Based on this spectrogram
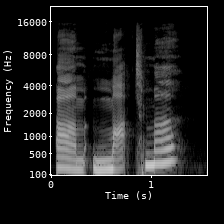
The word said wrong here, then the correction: Mamta: Koffelbot, I believe. Matma. And it's all over social media, everywhere, her picture. And I'm telling you. – I'm reading Mamta.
